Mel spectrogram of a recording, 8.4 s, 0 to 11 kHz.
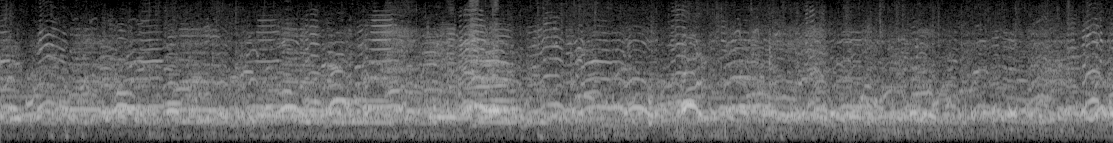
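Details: Around 905 swans wintering at rice paddies of Motono, Inzai, Chiba, Japan, December 2014, calling in flight; unbroken chorus of honking, trumpet-like calls from many birds overlapping.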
